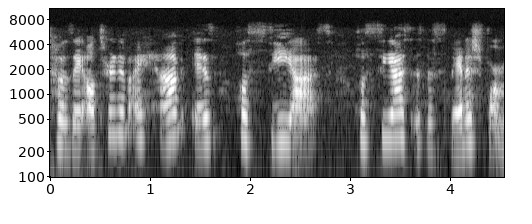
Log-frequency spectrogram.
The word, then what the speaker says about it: Josias: However, Spanish-speaking people would of course be likely to pronounce it Josias.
